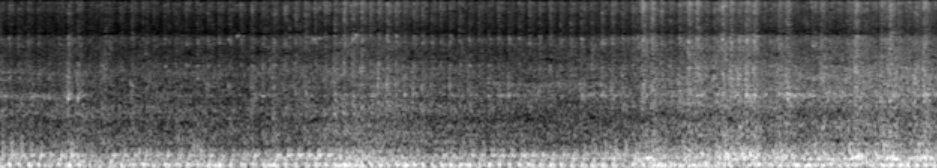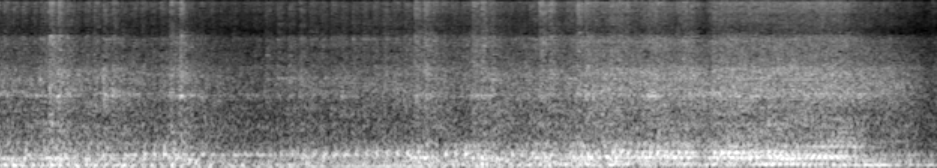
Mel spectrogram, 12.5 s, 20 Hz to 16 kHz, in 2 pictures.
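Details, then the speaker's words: 400 big-block V8 in a long-bed truck, just reassembled after head removal to repair exhaust bolt holes, idling outside: steady low rumble, even and unbroken with no knocks or misses. "i'd say the carburetor is probably pretty good on it right now it runs pretty decent now yeah the starter just sucks"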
